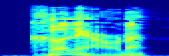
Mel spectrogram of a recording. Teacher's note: 原来是可惜了的变音，由于北京人说话快，把中间那个西字给吞了 · Term: 吞字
